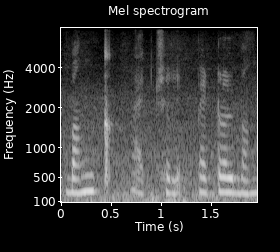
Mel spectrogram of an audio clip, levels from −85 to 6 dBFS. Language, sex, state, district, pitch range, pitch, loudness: Kannada, female, Karnataka, Raichur, 240-255 Hz, 245 Hz, -17 LUFS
